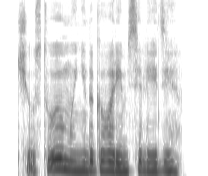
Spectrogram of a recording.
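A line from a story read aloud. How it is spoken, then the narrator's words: Heavy sigh. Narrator (Russian): тяжело вздохнул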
